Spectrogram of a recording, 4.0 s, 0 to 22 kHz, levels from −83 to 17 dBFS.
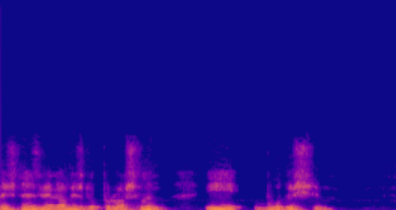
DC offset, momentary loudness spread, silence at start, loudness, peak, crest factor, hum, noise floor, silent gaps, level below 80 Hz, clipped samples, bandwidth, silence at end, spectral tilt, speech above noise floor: under 0.1%; 14 LU; 0 s; -22 LUFS; -6 dBFS; 16 dB; none; -73 dBFS; none; -62 dBFS; under 0.1%; 7 kHz; 0.65 s; -8.5 dB/octave; 52 dB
